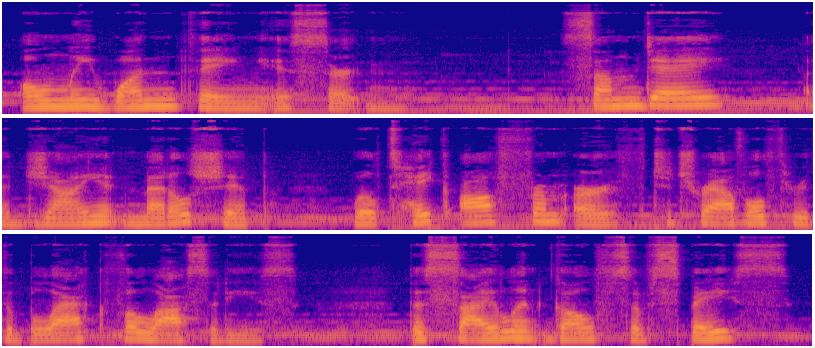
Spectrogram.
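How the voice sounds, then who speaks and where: Female radio drama announcer, low-pitched and unhurried, dramatic scripted read over prominent music. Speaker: announcer and narrator.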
